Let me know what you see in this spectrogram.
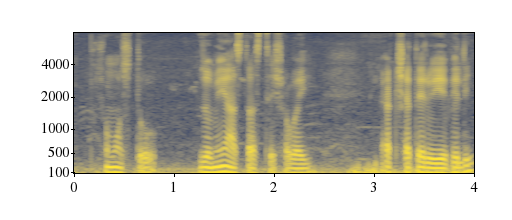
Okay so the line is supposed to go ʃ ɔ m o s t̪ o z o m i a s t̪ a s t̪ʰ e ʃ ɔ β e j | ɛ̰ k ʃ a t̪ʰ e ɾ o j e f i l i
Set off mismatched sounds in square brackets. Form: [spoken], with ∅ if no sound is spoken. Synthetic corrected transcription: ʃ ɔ m o s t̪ o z o m i a s t̪ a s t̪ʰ e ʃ ɔ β [a] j | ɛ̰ k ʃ a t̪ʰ e ɾ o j e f [e] l i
